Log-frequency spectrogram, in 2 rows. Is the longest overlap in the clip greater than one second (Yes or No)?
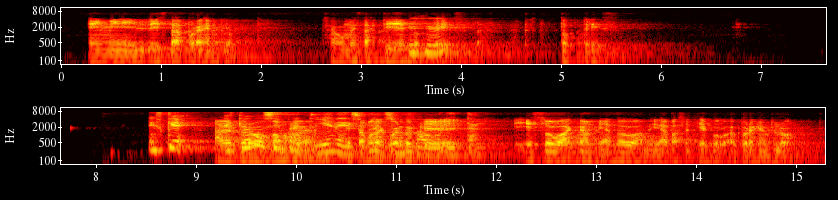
Yes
